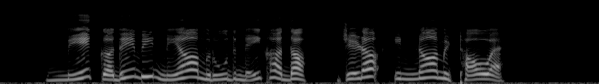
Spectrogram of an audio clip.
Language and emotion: Dogri, surprised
